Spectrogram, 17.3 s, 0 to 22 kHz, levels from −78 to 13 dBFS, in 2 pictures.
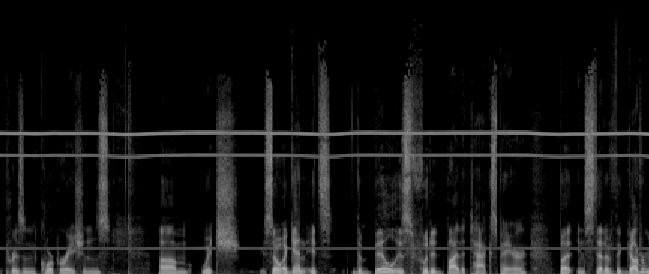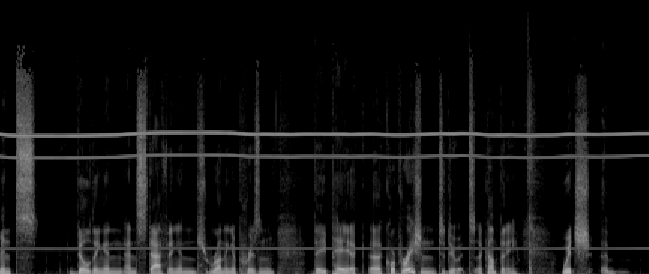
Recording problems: high-pitched whine; loud; throughout; 11.5 kHz, 6 dB below the speech

